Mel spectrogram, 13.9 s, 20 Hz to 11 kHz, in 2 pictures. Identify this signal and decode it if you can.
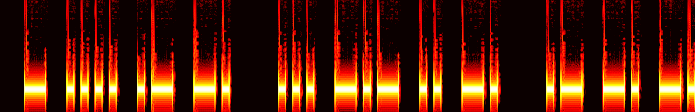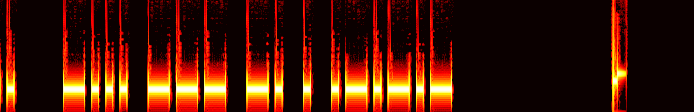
Morse code, heard as a keyed tone, about 17 wpm, 700 Hz. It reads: THAN SKIN AND BONE.
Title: Sentences from Top 1600 Words 17wpm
